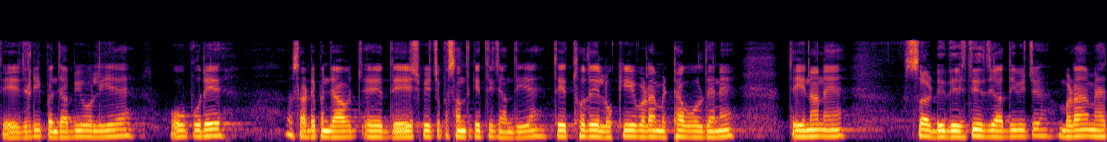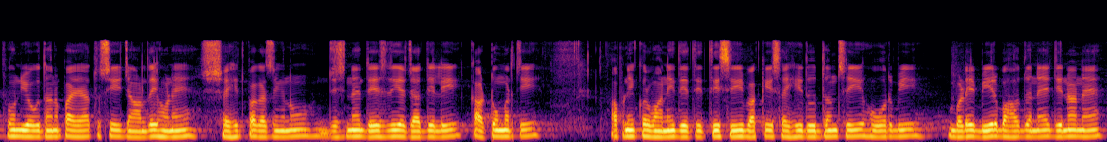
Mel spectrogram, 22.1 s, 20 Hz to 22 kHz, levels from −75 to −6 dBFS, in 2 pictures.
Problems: none marked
